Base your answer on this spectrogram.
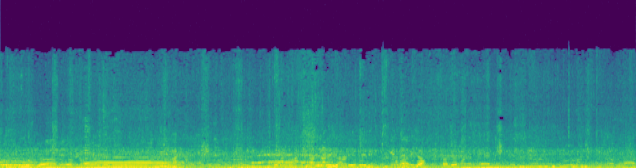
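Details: Enraged cattle, one of a set of raging cows: a low, flat, drawn-out moo of about a second with a rich harmonic stack, then further softer lowing amid people talking and faint background music.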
